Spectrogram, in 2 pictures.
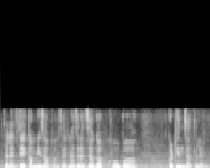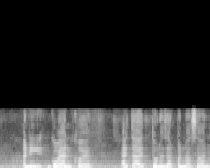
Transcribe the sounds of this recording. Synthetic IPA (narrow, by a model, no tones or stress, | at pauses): d͡zaljat̪ekəmiːd͡zapaɡt͡sanãd͡zaljad͡zəɡəpkʰuːb | kəʈʰiːnd͡zat̪le | aniɡojãnkʰəj | at̪aed̪onɦəd͡zaɾpənːasan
